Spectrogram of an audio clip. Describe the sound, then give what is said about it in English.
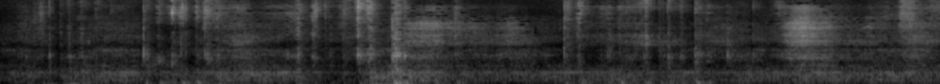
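Rapid, uneven clicking of laptop keys being typed on, with a slightly louder cluster of taps near the middle and no voices. “I'd be typing all day, and somehow I can't even figure out how to type words on laptop.”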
